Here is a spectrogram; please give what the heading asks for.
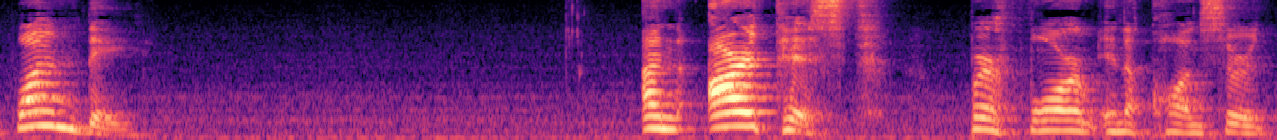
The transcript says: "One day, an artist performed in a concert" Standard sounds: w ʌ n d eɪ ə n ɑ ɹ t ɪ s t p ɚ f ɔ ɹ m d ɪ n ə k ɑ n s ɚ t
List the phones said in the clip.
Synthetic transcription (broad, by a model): w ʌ n d eɪ ə n ɑ ɹ t ɪ s t p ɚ f ɔ ɹ m ɪ n ə k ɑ n s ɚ t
